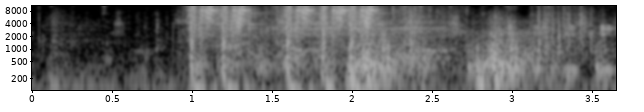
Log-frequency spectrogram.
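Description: A knife swings and strikes with sharp thuds.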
